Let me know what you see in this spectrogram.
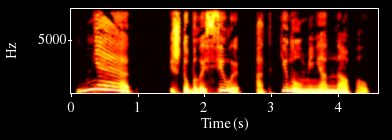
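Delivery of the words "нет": sharp loud shout of no; loud cry. A narrator's reading. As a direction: cry out in sudden alarm. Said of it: "произнёс громкое".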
